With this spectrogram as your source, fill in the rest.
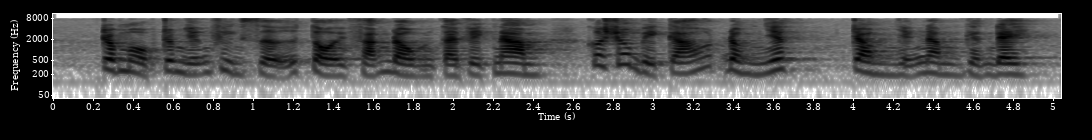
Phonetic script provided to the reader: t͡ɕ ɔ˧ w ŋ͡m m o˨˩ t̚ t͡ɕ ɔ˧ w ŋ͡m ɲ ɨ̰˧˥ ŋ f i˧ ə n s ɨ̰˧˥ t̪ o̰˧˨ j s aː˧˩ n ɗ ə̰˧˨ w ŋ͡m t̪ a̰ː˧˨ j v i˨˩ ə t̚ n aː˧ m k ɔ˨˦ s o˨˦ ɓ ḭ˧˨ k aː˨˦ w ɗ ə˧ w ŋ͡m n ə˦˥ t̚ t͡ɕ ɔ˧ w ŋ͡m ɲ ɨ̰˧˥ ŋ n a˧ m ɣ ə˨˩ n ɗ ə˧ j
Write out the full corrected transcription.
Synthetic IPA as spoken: t͡ɕ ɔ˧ w ŋ͡m m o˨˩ t̚ t͡ɕ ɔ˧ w ŋ͡m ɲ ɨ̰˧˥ ŋ f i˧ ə n s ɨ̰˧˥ t̪ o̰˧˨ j f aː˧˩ n ɗ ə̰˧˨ w ŋ͡m t̪ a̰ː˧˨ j v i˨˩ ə t̚ n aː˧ m k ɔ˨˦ s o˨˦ ɓ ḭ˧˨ k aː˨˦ w ɗ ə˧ w ŋ͡m ɲ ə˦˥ t̚ t͡ɕ ɔ˧ w ŋ͡m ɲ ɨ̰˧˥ ŋ n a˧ m ɣ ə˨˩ n ɗ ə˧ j

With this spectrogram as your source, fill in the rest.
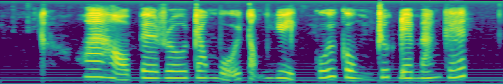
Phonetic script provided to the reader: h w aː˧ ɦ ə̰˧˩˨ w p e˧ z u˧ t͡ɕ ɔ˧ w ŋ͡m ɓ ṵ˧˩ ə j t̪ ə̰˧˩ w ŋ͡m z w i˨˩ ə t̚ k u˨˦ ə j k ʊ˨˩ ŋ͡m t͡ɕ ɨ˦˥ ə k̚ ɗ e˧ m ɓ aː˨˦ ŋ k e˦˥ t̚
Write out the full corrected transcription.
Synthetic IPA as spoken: h w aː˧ ɦ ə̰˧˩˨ w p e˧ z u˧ t͡ɕ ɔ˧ w ŋ͡m ɓ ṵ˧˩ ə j t̪ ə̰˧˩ w ŋ͡m z w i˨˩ ə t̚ k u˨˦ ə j k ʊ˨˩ ŋ͡m t͡ɕ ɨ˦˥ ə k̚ ɗ e˧ m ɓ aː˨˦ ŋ k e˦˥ t̚

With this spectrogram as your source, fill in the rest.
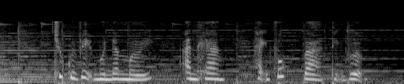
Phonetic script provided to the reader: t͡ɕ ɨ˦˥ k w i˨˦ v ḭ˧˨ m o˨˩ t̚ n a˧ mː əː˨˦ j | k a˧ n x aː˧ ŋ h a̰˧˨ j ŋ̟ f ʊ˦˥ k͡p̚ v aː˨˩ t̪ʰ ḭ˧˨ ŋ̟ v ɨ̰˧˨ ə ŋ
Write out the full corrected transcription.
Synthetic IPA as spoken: t͡ɕ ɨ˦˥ k w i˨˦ v ḭ˧˨ m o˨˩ t̚ n a˧ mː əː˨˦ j | ʔ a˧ n x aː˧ ŋ h a̰˧˨ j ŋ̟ f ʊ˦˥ k͡p̚ v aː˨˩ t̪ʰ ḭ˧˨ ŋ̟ v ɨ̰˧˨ ə ŋ

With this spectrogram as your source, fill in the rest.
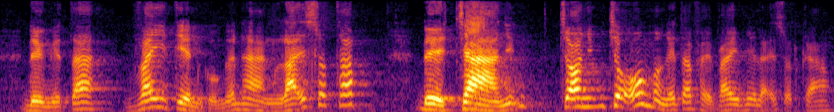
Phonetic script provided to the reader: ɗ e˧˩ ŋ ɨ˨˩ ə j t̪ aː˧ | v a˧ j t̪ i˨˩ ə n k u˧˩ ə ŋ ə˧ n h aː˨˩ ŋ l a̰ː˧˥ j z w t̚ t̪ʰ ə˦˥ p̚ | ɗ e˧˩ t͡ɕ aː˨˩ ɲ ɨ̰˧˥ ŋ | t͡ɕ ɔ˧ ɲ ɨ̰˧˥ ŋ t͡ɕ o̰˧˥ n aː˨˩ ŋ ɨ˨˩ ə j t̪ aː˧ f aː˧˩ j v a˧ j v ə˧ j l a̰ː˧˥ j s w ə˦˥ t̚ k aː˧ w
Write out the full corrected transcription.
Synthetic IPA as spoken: ɗ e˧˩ ŋ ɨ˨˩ ə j t̪ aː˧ | v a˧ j t̪ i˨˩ ə n k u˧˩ ə ŋ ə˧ n h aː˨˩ ŋ l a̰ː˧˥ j s w t̚ t̪ʰ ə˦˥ p̚ | ɗ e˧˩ t͡ɕ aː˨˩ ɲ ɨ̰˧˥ ŋ | t͡ɕ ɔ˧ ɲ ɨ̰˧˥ ŋ t͡ɕ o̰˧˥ m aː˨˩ ŋ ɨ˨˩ ə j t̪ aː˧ f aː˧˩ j v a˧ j v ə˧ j l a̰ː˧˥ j s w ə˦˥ t̚ k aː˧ w

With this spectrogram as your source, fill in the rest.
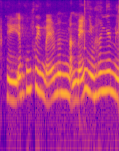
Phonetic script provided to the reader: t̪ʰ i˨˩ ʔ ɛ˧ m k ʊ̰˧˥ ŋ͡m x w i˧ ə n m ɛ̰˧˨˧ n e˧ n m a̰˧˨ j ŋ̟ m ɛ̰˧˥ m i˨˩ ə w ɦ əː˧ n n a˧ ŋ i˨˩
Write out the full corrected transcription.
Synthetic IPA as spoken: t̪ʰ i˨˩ ʔ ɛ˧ m k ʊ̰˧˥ ŋ͡m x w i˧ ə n m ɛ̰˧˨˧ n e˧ n m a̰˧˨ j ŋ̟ m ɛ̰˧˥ ɲ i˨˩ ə w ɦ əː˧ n ɲ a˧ m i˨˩

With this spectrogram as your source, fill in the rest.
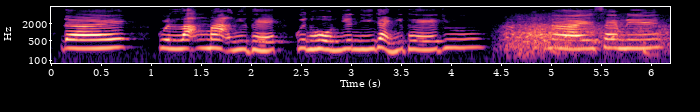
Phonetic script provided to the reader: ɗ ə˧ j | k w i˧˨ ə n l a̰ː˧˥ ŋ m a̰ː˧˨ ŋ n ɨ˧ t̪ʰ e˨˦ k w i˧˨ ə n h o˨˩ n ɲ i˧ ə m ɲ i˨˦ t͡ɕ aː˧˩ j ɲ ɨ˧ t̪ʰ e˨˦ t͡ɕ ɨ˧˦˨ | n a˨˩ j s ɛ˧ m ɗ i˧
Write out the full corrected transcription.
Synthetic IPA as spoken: ɗ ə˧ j | k w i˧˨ ə n l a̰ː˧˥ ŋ m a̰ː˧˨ ŋ ɲ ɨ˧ t̪ʰ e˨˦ k w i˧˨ ə n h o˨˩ n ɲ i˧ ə n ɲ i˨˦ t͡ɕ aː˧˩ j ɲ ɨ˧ t̪ʰ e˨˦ t͡ɕ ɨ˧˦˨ | n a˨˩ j s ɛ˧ m ɗ i˧

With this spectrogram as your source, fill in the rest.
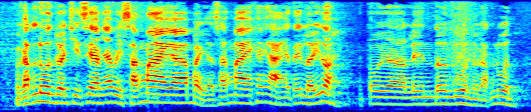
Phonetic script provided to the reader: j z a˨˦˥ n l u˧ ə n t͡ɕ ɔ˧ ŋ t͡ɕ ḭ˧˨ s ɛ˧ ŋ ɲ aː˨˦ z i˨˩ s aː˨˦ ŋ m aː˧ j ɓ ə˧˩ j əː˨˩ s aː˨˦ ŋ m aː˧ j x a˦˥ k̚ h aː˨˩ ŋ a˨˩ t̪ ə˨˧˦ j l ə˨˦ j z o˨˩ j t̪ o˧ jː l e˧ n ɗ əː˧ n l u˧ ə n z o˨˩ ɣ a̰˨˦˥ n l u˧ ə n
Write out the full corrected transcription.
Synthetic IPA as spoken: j ɣ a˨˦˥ n l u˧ ə n t͡ɕ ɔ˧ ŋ t͡ɕ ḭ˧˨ s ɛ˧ m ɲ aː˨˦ v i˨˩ s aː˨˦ ŋ m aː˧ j ɓ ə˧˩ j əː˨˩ s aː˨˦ ŋ m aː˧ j x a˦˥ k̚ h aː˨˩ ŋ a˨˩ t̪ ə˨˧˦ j l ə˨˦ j z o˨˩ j t̪ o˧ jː l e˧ n ɗ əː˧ n l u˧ ə n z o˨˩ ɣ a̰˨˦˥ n l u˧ ə n

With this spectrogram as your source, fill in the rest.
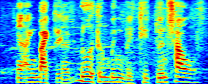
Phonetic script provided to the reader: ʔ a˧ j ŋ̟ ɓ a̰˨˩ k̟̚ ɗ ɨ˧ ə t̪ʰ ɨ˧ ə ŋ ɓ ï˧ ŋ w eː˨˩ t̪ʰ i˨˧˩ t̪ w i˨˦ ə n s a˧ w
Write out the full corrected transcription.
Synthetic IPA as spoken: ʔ a˧ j ŋ̟ ɓ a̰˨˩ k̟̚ ɗ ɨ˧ ə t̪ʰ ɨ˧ ə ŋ ɓ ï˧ ŋ v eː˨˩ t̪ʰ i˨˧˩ t̪ w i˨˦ ə n s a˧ w

